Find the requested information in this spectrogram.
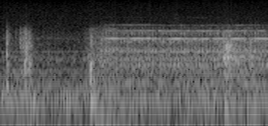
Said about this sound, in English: Lorna, there's a phone.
